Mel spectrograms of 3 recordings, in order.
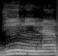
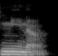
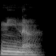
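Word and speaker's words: GNINA: see it is written G Nina but the pronunciation of the tool is Nina so we do not pronounce it g Nina it is just Nina so Nina is derived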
